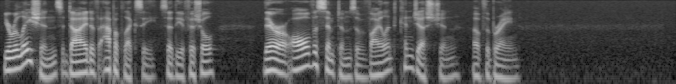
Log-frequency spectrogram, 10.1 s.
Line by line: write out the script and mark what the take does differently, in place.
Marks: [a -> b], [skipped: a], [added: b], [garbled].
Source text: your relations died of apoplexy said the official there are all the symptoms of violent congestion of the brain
your relations died of apoplexy said the official there are all the symptoms of violent congestion of the brain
